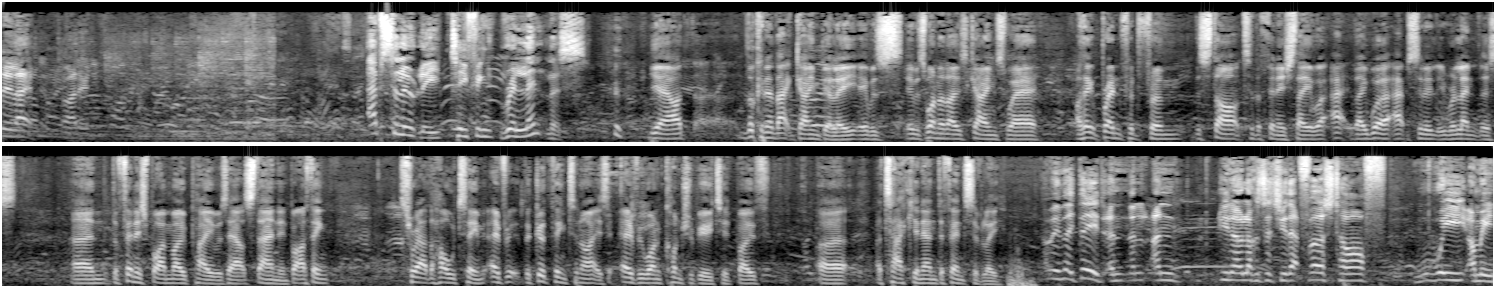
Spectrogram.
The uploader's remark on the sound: post-match podcast from the pub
